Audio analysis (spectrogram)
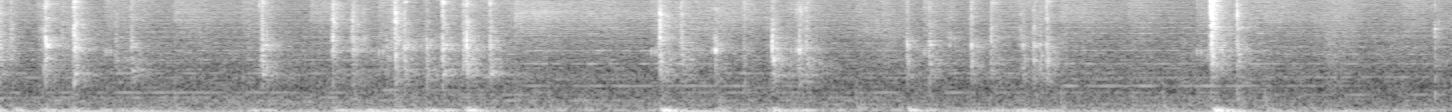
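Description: Fingers type on a computer keyboard in quick irregular bursts of close, crisp key clicks, with short pauses between runs and a few sharper single taps standing out.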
